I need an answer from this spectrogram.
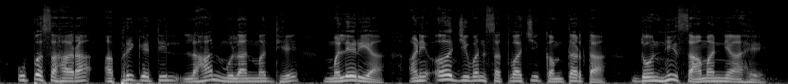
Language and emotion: Marathi, neutral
